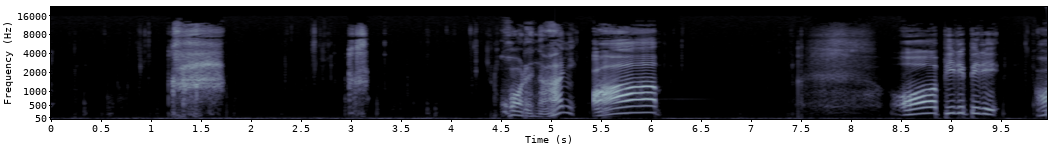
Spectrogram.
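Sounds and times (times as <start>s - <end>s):
faint mouth sounds: 0.0s - 4.6s
person slurping a cloudy drink: 0.6s - 1.8s
speech: 4.6s - 6.2s, 8.5s - 9.9s.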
